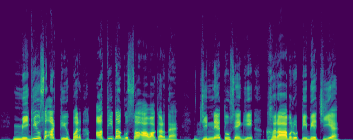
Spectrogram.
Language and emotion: Dogri, angry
